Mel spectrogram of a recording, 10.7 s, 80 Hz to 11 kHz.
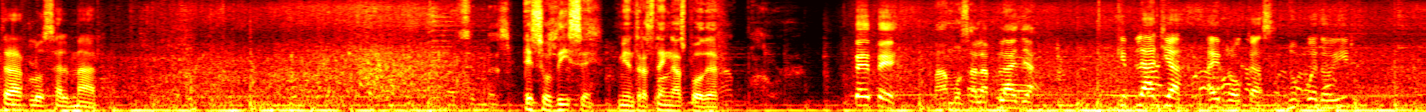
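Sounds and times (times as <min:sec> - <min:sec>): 
speech: 0:00.0 - 0:01.2, 0:03.8 - 0:05.6, 0:06.4 - 0:10.4
wind: 0:00.0 - 0:04.0, 0:06.3 - 0:10.6
sea waves: 0:00.4 - 0:04.0, 0:06.4 - 0:10.6
failing boat engine running on the sea: 0:00.7 - 0:04.0, 0:06.2 - 0:10.6.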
